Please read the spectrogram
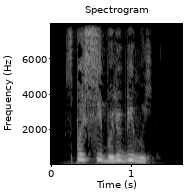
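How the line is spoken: Whispered. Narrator (Russian): прошептала

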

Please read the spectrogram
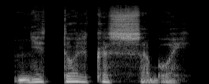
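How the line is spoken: Quiet. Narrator (Russian): тихо ответил он

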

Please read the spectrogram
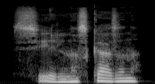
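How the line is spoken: Blind man whispering. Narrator (Russian): прошептал слепой

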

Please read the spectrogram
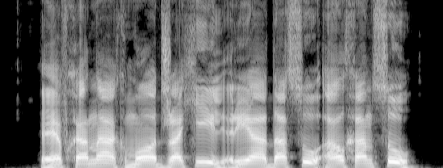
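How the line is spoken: Thundering, unfamiliar voice. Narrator (Russian): прогремел Ада незнакомым Алексу голосом

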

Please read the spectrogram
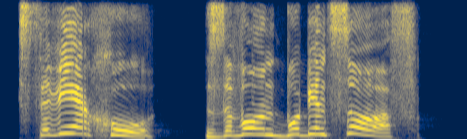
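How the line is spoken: Loud, highly dramatic yell. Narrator (Russian): с максимальным пафосом, как он это любил делать, громко заорал

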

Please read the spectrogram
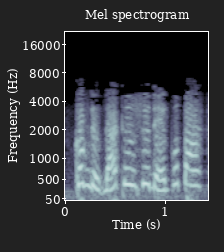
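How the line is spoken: Sharp shout. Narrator (Vietnamese): Nàng quát

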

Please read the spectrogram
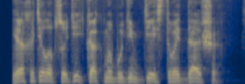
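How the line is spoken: Plain. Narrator (Russian): сказал ему

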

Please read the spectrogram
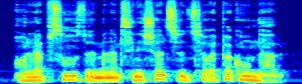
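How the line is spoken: Curt retort. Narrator (French): répliqua sèchement René

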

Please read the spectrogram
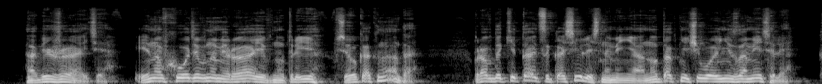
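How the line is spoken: Wry snort. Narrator (Russian): хмыкнул он

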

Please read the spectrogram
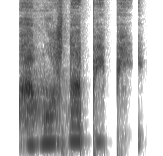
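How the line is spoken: Whispered in the ear. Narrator (Russian): прошептала на ушко Катюшка

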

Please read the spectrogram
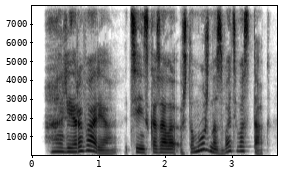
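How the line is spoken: Gentle queen's voice. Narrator (Russian): ласково сказала королева

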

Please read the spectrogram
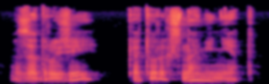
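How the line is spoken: Quiet. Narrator (Russian): тихо сказала она

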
